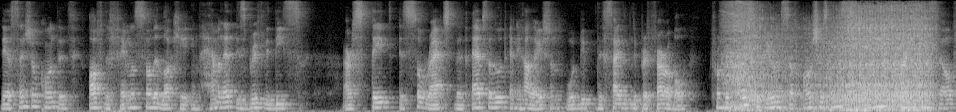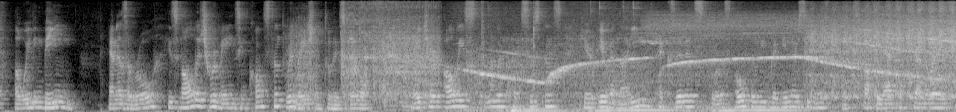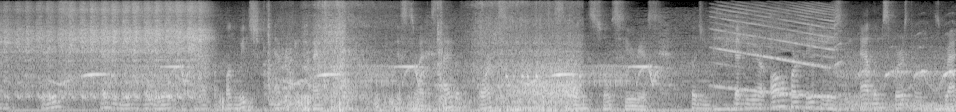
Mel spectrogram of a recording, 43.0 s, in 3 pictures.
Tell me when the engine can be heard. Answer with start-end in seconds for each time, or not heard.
10.8-14.1, 18.6-37.9.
